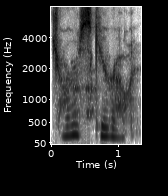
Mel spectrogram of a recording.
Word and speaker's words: chiaroscuro: It's chiaroscuro. Close enough. DR spelled it right. That might be how you say it in Romania, but it's chiaroscuro.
